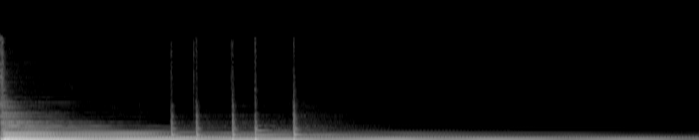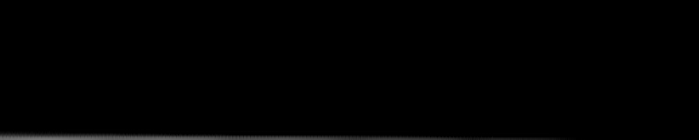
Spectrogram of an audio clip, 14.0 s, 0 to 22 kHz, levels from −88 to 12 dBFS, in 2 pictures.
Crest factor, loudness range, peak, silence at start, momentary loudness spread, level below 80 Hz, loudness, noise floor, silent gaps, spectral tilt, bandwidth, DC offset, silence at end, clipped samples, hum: 24 dB; 25 LU; -4 dBFS; 0 s; 25 LU; -62 dBFS; -24 LUFS; under -90 dBFS; none; -9.5 dB/octave; 6.4 kHz; under 0.1%; 6.35 s; under 0.1%; none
